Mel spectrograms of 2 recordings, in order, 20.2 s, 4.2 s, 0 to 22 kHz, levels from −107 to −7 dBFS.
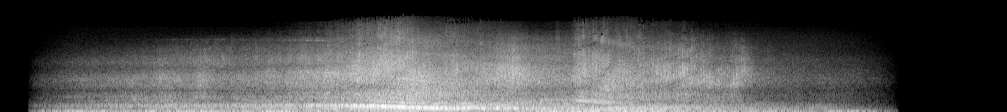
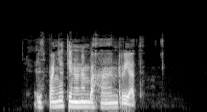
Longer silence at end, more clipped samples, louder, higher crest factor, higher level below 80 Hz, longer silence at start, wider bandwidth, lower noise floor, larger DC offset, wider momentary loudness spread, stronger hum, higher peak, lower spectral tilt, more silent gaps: first, 3 s vs 1.45 s; neither; about the same, -20 LUFS vs -18 LUFS; about the same, 20 dB vs 18 dB; first, -34 dBFS vs -58 dBFS; first, 1.05 s vs 0.7 s; first, 9.6 kHz vs 6.2 kHz; second, -60 dBFS vs under -90 dBFS; neither; first, 22 LU vs 13 LU; neither; about the same, -2 dBFS vs -2 dBFS; second, -6.5 dB/octave vs -8 dB/octave; neither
